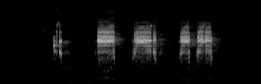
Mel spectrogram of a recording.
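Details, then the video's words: Black francolin calling: a short harsh note followed by four loud, buzzy, grating notes in quick succession, the last two paired closely, with silence around them. "black teetar ki awaz kala teetar ki awaz sindhi teetar ki awaz"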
